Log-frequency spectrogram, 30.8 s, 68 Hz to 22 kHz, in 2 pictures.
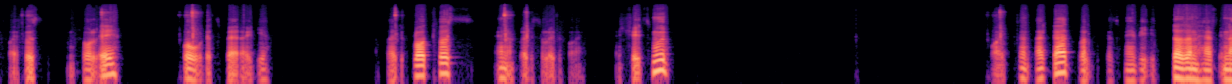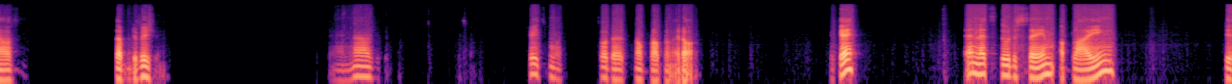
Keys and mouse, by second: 1.1 ctrl+a, 2.3 ctrl+z, 4.4 click, 5.3 ctrl+a, 6.4 ctrl+a, 7.6-8.8 right drag, 9.5-10.1 middle drag, 10.7 shift+middle drag, 11.3-11.8 middle drag, 12.4 ctrl+z, 14.6-16.8 drag, 19.5 right click, 21.2 right click, 22.3 click, 22.6-23.3 middle drag, 24.9-25.9 middle drag, 26.6-26.9 middle drag, 27.2 shift+middle drag, 27.5-28.3 middle drag, 30.4 click.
